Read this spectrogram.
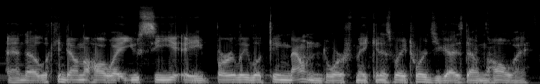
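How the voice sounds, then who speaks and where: A man narrating a tabletop game as game master, speaking casually and a little haltingly. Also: lowish voice, flat delivery, a little mellow, faint music behind.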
